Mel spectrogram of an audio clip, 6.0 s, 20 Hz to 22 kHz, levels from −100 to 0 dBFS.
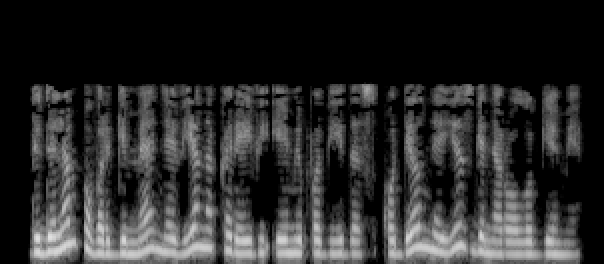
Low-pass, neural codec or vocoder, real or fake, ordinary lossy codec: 7.2 kHz; none; real; MP3, 24 kbps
